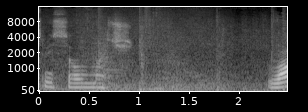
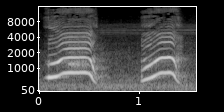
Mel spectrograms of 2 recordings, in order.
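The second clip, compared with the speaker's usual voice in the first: high piercing startled scream; shrill scream; 4 dB louder than usual. Real, not acted. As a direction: scream in sudden fright. Jump scare in game.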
